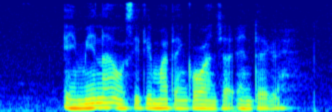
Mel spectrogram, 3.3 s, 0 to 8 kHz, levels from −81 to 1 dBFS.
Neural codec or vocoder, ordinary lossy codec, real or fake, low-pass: none; none; real; 7.2 kHz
